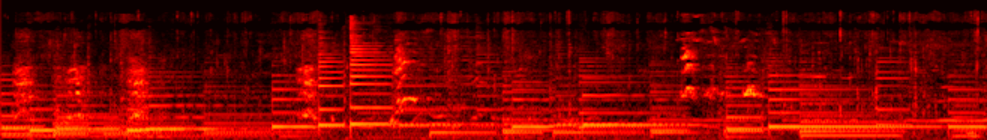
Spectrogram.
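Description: Background music, with Phu Quoc puppies yipping and whining a few times as they jostle at their food bowls.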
